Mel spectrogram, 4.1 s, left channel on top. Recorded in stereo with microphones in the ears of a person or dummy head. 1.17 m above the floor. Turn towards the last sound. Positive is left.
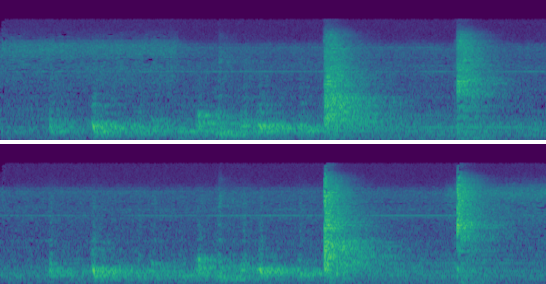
turn(degrees=-40)  # may be behind; listen again after turning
